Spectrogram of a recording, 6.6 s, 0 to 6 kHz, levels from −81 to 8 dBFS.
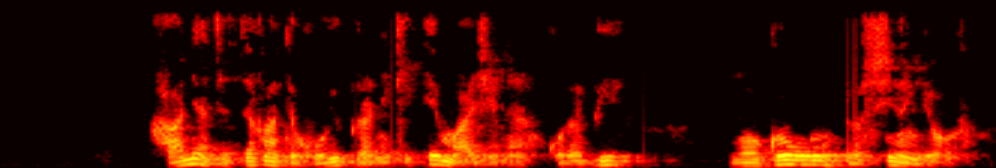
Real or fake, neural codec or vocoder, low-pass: real; none; 5.4 kHz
